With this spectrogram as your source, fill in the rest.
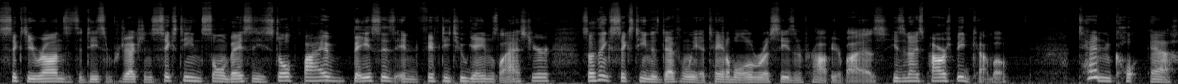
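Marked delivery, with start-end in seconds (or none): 10.8-11.7 voice cracking and breaking mid-word. Counting down player rankings for viewers, voice cracking. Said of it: "sorry about that voice crack".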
